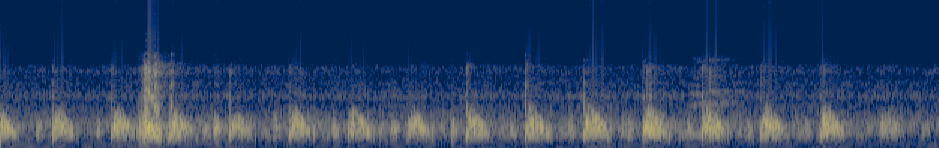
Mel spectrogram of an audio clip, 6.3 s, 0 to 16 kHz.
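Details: Fetal heartbeat on a Sonoline fetal Doppler at 14 weeks 4 days of pregnancy, the first time the device was used.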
